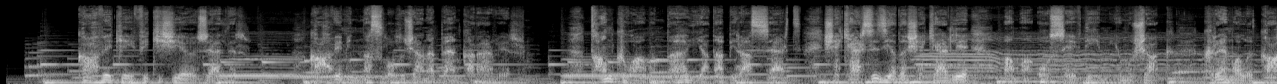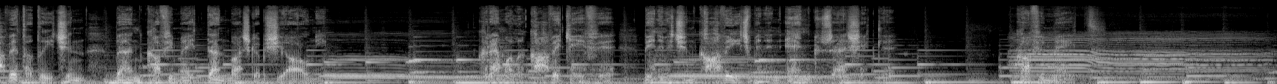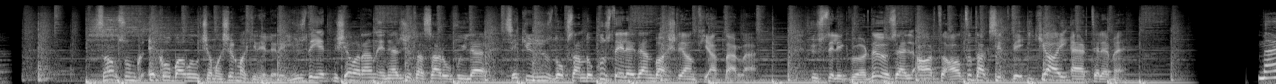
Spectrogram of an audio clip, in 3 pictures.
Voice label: turkish m commercial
